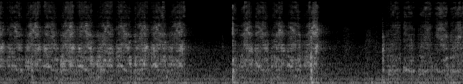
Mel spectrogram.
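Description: Steady abrasive rasping of a knife blade drawn over Spyderco Sharpmaker ceramic stones held perpendicular for a 20-degree-per-side edge, continuous close strokes with a couple of brief pauses and clicks.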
